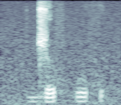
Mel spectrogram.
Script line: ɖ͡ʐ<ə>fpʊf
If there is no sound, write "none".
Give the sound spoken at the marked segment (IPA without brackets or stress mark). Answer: ə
